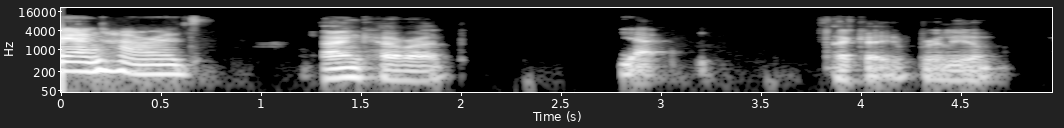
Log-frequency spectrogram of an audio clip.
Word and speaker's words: Angharad: it for the last hour um it's larry young harrod and carrad yeah okay brilliant um so how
